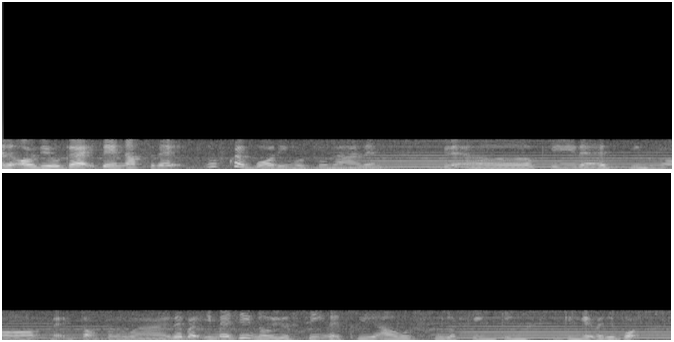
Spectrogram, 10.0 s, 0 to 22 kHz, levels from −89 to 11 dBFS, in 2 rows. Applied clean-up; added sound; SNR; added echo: none; Bowed string instrument + Thunder / Rain; 10 dB; none.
